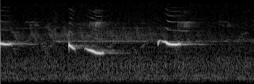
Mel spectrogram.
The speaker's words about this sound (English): From a wooded thicket along the lower Rio Grande River comes a rich, whistled song. Your eye catches a flash of brilliant orange. There's the singer, an Altamira oriole.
